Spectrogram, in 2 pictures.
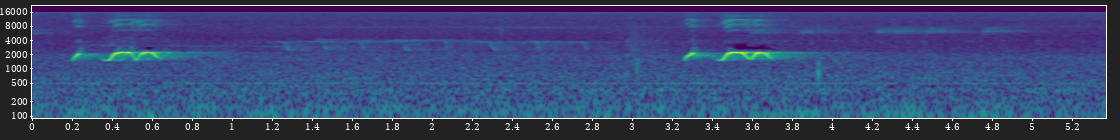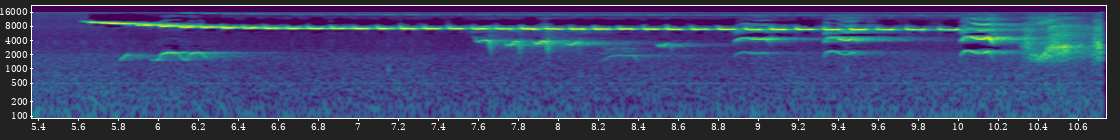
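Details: A Greater Racket-tailed Drongo in a herb garden on a Saturday afternoon, 16 December 2017, sings a varied string of short chirps and whistles. It includes one long, thin, high whistle slowly falling in pitch, over steady background rumble.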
